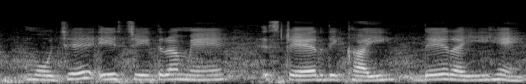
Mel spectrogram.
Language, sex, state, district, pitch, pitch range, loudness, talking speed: Hindi, female, Madhya Pradesh, Dhar, 215 Hz, 205-225 Hz, -14 LUFS, 100 wpm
